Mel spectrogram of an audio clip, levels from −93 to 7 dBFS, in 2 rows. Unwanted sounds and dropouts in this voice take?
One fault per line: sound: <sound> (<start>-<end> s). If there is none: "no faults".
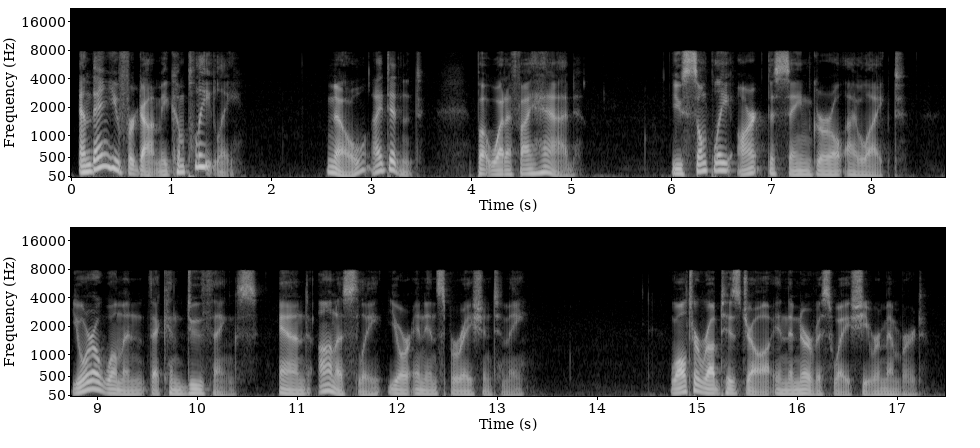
no faults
